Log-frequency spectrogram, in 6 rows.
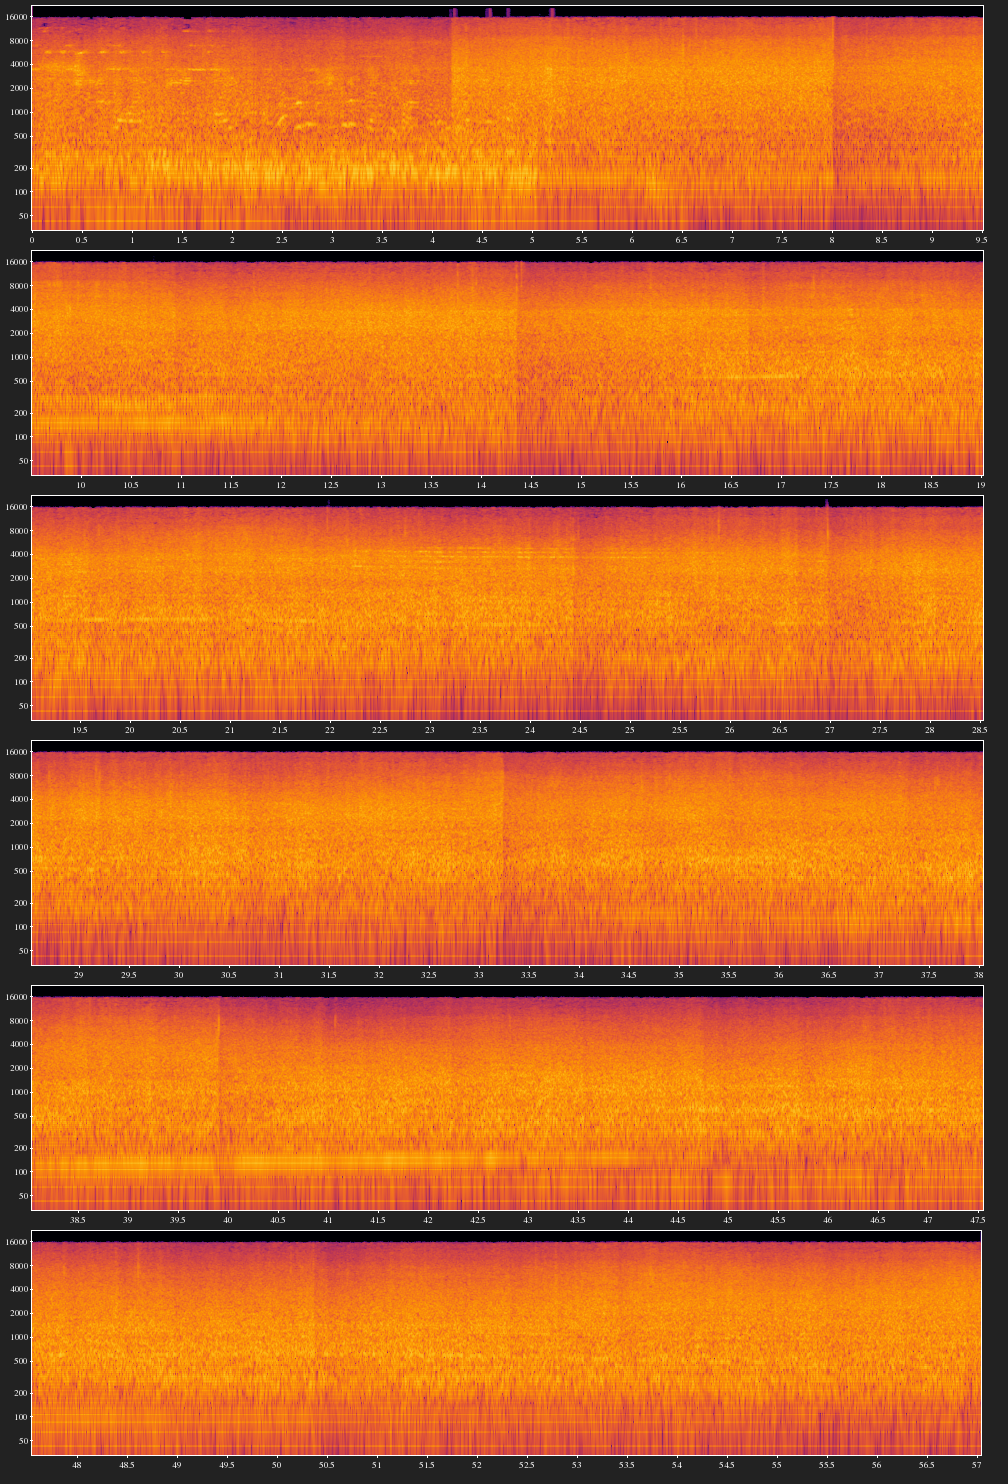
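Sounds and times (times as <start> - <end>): faint jet engine whine: 0.0 - 7.1, 11.9 - 39.9
heavy rain hissing: 0.0 - 57.0.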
